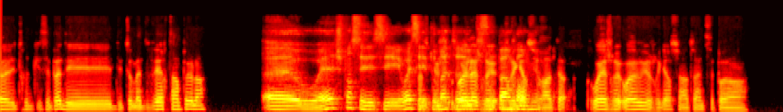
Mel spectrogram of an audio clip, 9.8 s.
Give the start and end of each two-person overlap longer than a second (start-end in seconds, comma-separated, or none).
5.2-6.8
